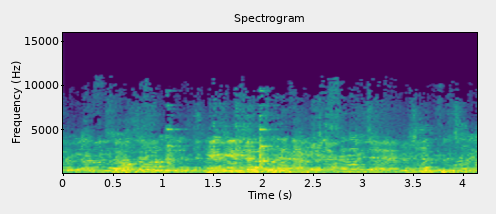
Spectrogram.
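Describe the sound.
Dishes and cutlery clinking at a large dinner table as guests sit ready to eat, a continuous jumble of clinks mixed with overlapping chatter.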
